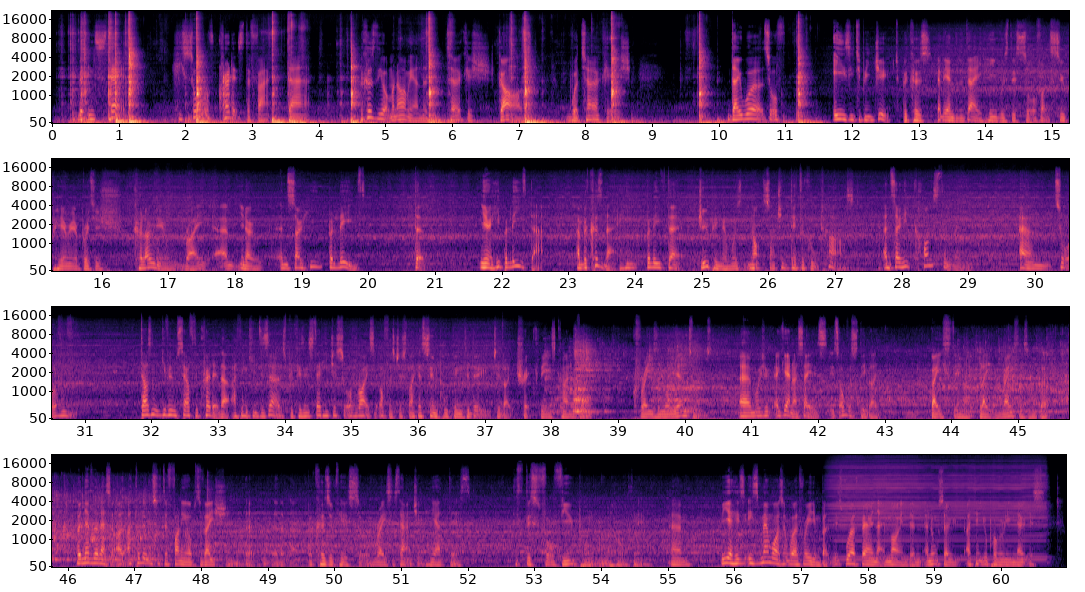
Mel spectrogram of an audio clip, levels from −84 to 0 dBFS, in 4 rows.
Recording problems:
household noises; loud; throughout; 1 dB below the speech

